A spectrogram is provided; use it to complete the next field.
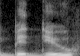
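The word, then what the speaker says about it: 8BitDo: out and so a bit doe which I so I don't know some people call it a bit dupe but it's like spelled like a bit doe we've talked about these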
